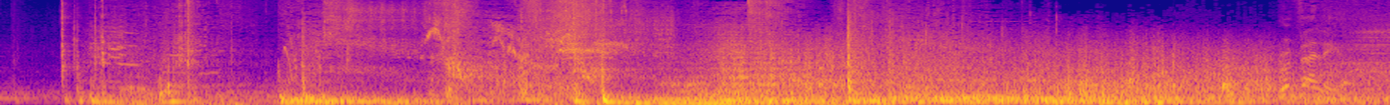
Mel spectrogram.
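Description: A Bombarda spell in Hogwarts Legacy sets off loud booming blasts, one early burst then a heavier rumbling explosion that rolls on and sustains, with a voice heard briefly at the start.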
